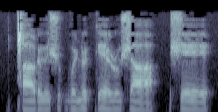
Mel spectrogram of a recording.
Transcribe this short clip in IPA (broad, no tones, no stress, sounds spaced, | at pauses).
ǁ aː ɽ ɨː ʃ u ɡʷ i ɳ ɨ k eː ɭ u ʃ a | ʃ e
